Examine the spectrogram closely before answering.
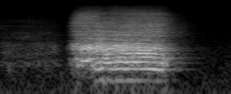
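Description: A single loud sneeze, a rough breathy burst with a voiced edge lasting under a second, rising out of near silence and fading quickly back to quiet.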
